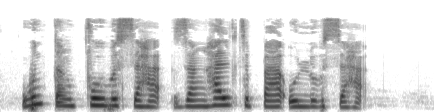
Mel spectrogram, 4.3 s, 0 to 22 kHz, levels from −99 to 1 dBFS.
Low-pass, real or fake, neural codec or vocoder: 10.8 kHz; real; none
